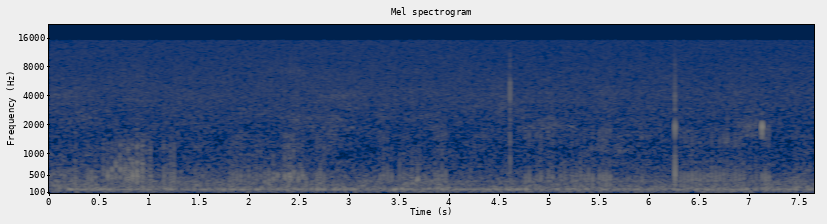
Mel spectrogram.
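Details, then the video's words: Domestic cat purring contentedly while being shown at her sweetest, a soft, steady low rumble with a gently pulsing texture throughout, a few faint clicks and small rustles over it indoors. "Franny Purr"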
